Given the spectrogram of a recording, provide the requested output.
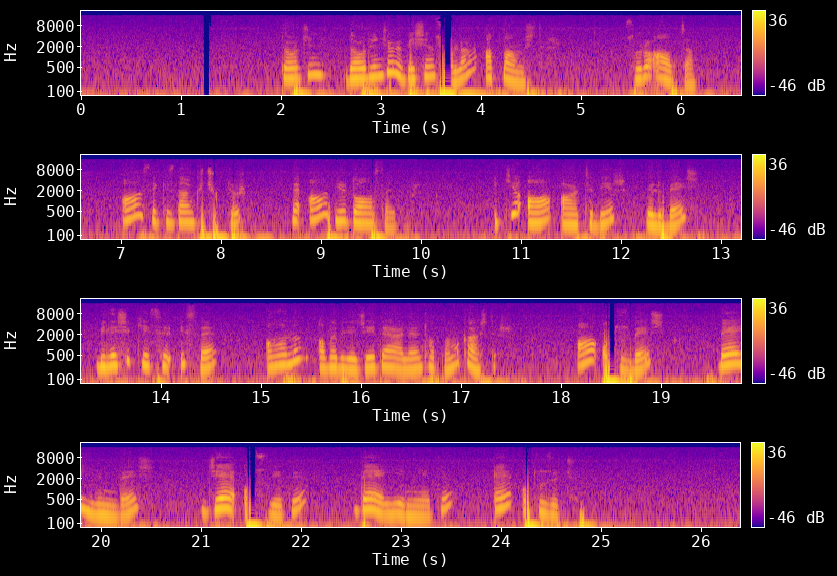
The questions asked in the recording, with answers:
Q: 2A artı 1 bölü 5 bileşik kesir ise A'nın alabileceği değerlerin toplamı kaçtır?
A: Doğru cevap D 27.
